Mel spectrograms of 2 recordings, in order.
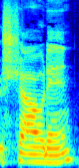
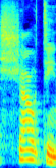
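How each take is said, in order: First: The t is a soft, r-like flap. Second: The t is a clear, crisp t sound. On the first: The speaker calls it right. "次が母音の時はラ行に変わるT" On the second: The speaker calls it wrong. "shouting ではなく"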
